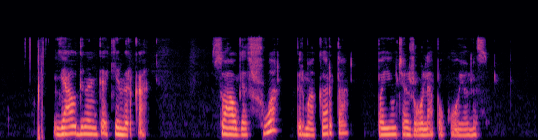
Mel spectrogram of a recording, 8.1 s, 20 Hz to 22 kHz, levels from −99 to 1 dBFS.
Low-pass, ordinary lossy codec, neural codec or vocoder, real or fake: 7.2 kHz; Opus, 64 kbps; codec, 16 kHz, 16 kbps, FreqCodec, larger model; fake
